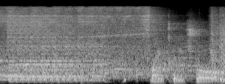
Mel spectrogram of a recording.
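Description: Electronic dance music from a DJ set in a breakdown with the kick drum and bass out, leaving held synth tones. Near the end the treble is filtered away, just before the beat comes back in.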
